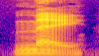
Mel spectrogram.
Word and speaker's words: May: May. One syllable like a door closing softly.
